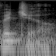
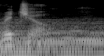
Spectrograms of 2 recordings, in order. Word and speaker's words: Rigel: First things first, I've always pronounced the blue star RIGEL, but you wouldn't be wrong if you pronounced it RIGEL. In the north of England we tend to use a sharper I sound than in the south or in the States, much like the country of Iran, or Iran as they say in the States.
